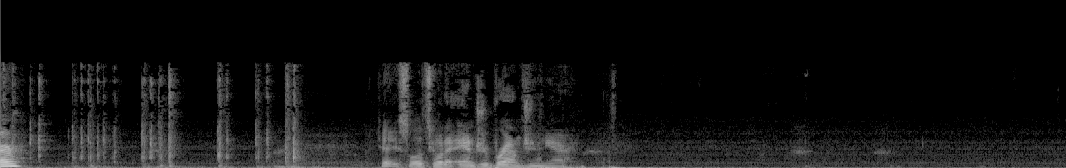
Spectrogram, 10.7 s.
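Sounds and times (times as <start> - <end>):
speech: 0.0 - 0.3, 3.8 - 5.8
typing on a computer keyboard: 0.0 - 3.1.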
